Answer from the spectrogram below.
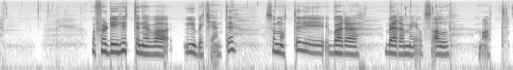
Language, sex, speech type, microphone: Norwegian, female, spontaneous, Sennheiser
